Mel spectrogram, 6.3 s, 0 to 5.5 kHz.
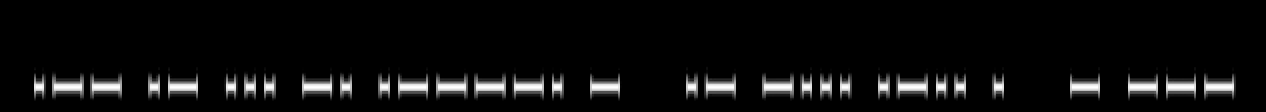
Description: Morse code, heard as a keyed tone, about 25 wpm, 600 Hz. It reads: WASN'T ABLE TO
